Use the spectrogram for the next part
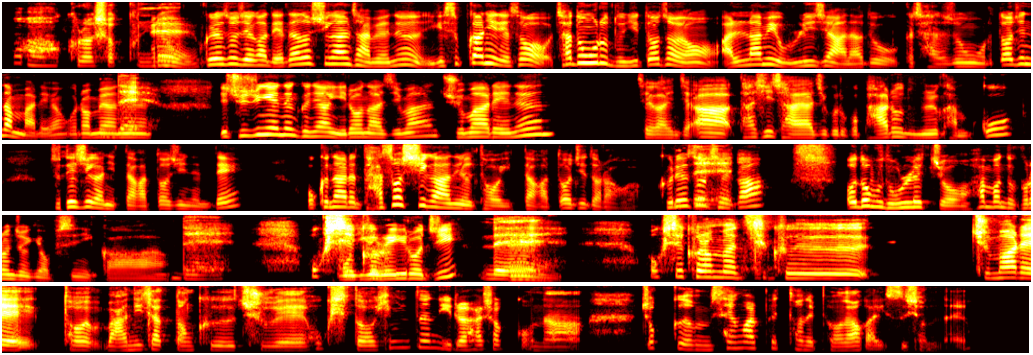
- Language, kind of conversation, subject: Korean, advice, 수면과 짧은 휴식으로 하루 에너지를 효과적으로 회복하려면 어떻게 해야 하나요?
- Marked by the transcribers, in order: other background noise; "자동으로" said as "자종으로"; tapping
